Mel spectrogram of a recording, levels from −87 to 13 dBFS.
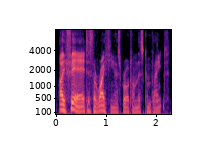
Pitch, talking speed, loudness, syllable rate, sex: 120 Hz, 285 wpm, -18 LUFS, 5.9 syllables/s, male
